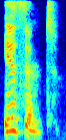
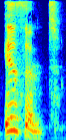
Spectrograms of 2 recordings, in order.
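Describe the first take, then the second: Both takes have the same delivery.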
